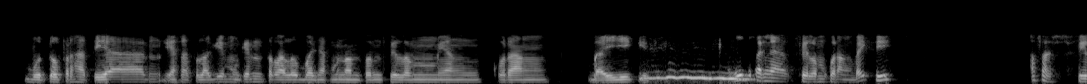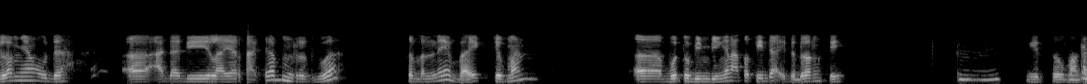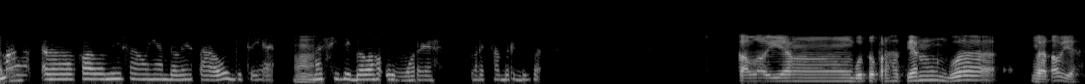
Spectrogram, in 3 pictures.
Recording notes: By phone ditengah wabah Covid 19.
